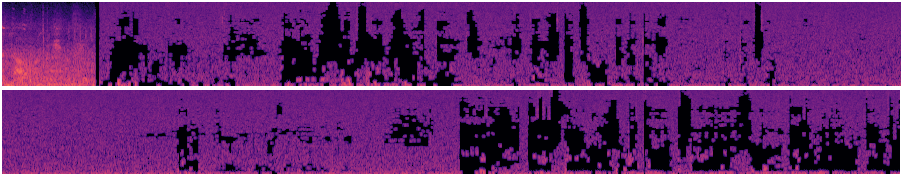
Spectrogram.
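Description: An elderly man speaks calmly from close by.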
